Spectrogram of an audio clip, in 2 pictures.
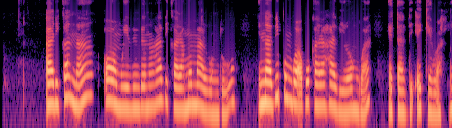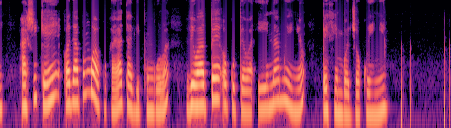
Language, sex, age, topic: Oshiwambo, female, 36-49, agriculture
